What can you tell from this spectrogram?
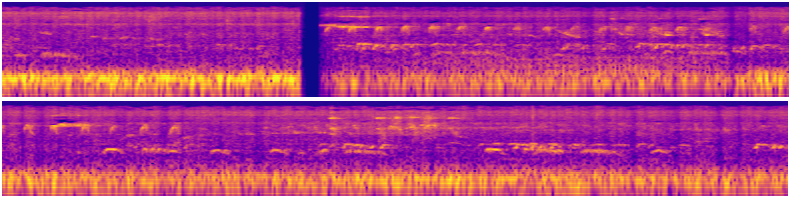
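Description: Birds chirping: a low steady rumble for about two seconds, then after a brief dropout a fast ticking trill for a few seconds and a series of short chirps.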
